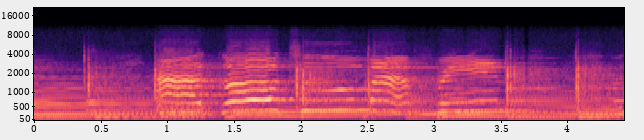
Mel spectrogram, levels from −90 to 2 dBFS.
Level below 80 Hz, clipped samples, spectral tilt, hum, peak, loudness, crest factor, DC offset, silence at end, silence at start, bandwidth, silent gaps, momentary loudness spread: -52 dBFS; under 0.1%; -6.5 dB/octave; none; -2 dBFS; -16 LUFS; 14 dB; under 0.1%; 0 s; 0 s; 9.6 kHz; none; 12 LU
